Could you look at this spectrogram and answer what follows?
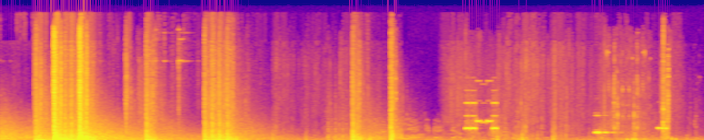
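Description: Gunfire from armour-piercing rounds in the S.T.A.L.K.E.R. GAMMA video game: a cluster of sharp, loud single shots early on, then sparser reports, footsteps and small handling clicks with faint chirps toward the end.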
